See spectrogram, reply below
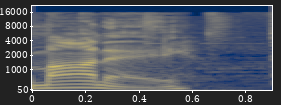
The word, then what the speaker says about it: Mane: M-A-N-E.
